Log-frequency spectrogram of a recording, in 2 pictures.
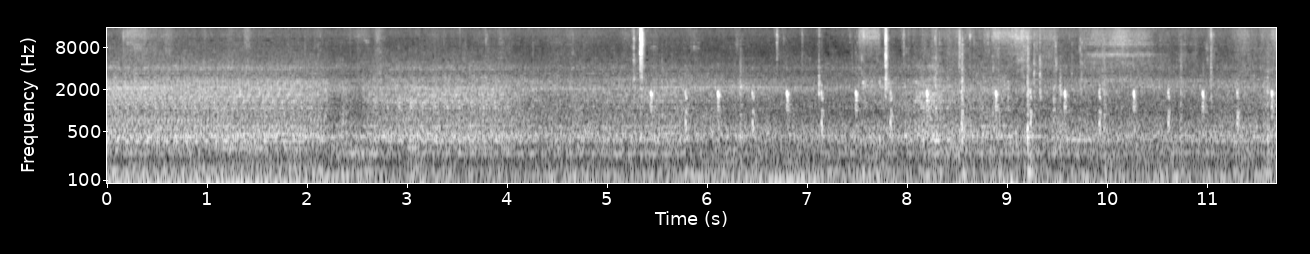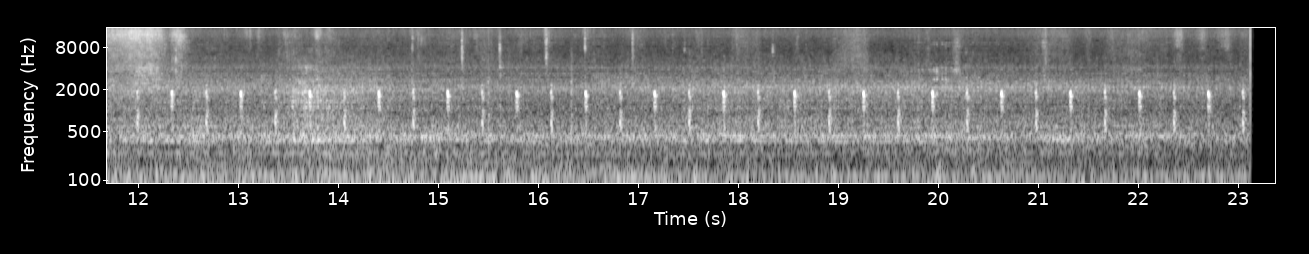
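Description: Lorry engine running under way, heard from inside the cab. From about six seconds in, the turn-signal indicator ticks steadily about twice a second. The sound cuts off abruptly near the end.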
